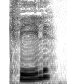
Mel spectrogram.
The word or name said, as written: kvaltes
